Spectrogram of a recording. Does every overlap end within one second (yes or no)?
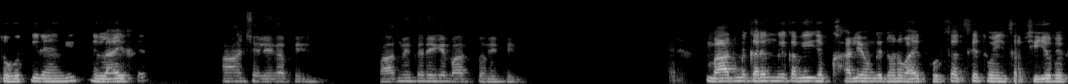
yes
